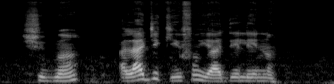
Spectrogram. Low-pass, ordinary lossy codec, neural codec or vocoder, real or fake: none; none; vocoder, 48 kHz, 128 mel bands, Vocos; fake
